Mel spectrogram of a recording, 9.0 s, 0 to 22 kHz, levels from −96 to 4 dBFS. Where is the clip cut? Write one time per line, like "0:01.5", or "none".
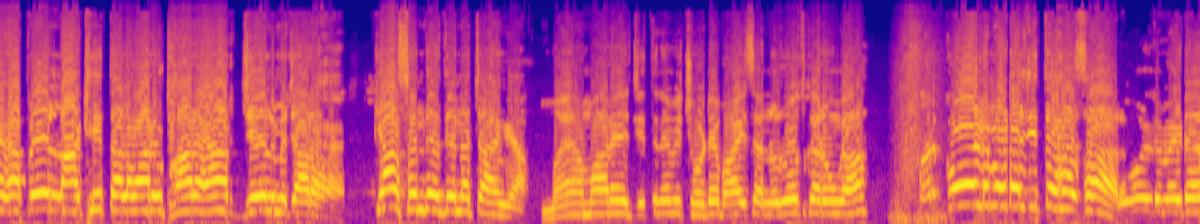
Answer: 0:07.0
